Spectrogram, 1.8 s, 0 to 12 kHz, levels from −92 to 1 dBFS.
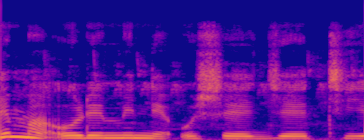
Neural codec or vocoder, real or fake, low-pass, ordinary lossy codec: none; real; 9.9 kHz; none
